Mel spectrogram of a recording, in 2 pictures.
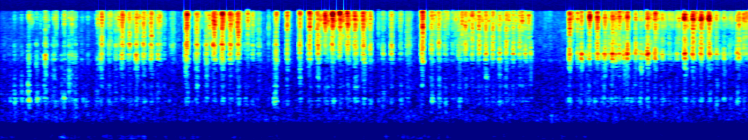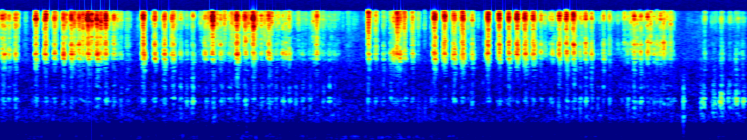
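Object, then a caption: Black-coated scratch art paper card scratched with a wooden stylus. A wooden stylus scratches rapid strokes into the coating of a flat, black-coated scratch art card, drawing the water and the basin of a fountain. The sound is a dense, high, dry scraping and rasping. It comes in bursts of quick, short strokes with brief pauses between them and almost no low end.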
